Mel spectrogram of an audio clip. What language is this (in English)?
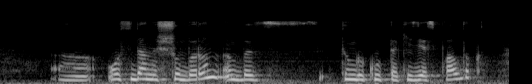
Kazakh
